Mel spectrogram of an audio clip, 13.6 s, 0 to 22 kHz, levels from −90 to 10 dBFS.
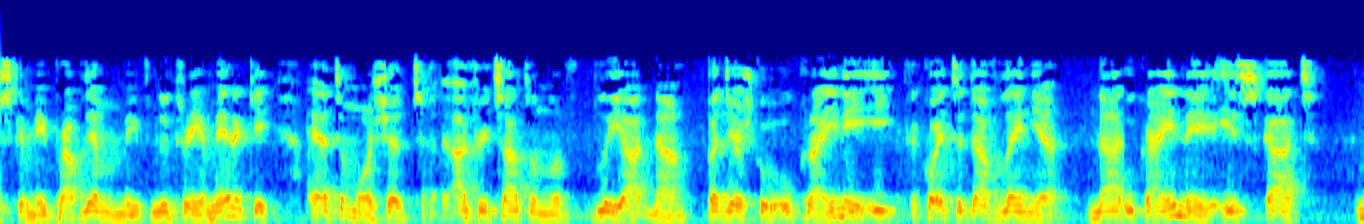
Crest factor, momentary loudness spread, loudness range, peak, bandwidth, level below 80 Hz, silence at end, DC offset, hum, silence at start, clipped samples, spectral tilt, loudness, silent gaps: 12 dB; 7 LU; 1 LU; -6 dBFS; 8 kHz; -54 dBFS; 0 s; under 0.1%; none; 0 s; under 0.1%; -4.5 dB/octave; -19 LUFS; none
